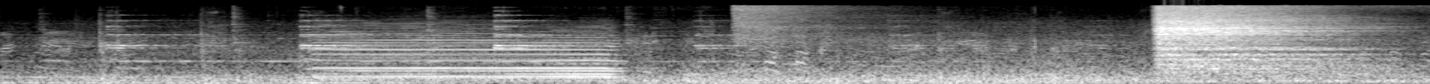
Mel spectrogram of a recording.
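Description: A train rumbles at the tracks, sounding a long, loud horn blast over the steady engine drone, followed by sharp bursts of hissing air.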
